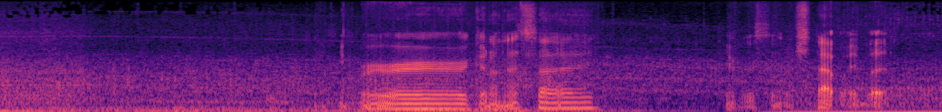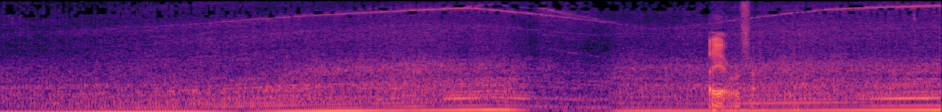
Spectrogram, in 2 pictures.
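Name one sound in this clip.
A truck engine rumbles and revs up through the gears.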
